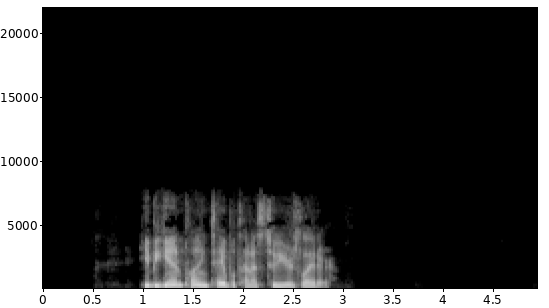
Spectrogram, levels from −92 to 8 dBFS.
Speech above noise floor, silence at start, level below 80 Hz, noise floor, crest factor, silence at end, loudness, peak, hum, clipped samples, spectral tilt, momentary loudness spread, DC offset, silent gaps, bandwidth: 52 dB; 1 s; -62 dBFS; -69 dBFS; 20 dB; 2.1 s; -17 LUFS; -2 dBFS; none; under 0.1%; -5.5 dB/octave; 7 LU; under 0.1%; none; 7.4 kHz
